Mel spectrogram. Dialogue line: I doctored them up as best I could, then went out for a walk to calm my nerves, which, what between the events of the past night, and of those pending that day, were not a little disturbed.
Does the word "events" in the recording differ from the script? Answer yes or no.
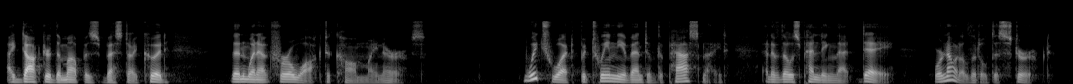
yes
